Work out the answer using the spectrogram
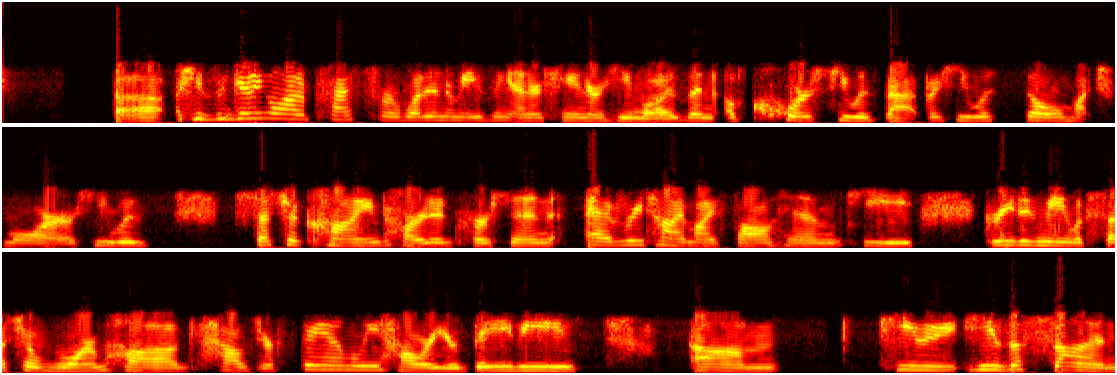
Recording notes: daughter on the phone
